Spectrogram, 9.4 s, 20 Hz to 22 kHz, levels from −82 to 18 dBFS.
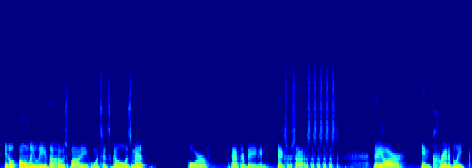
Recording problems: muffled; very; fading above 2 kHz
audio stuttering; at 6 s

